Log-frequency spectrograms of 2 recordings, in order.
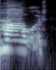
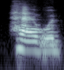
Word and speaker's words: Harewood: So, we decided to go for Herwood because obviously that's how it's um, spelled.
